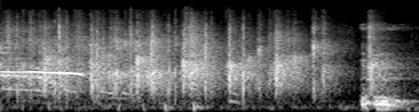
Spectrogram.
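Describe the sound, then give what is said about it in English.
A loud round of audience applause at the start of a show, a Game of Thrones spec script reading, with dense, crackling clapping and a brief whistle at the start, which fades over a few seconds before someone starts talking. “All right, give a big, big round of applause and let's start this show!”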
